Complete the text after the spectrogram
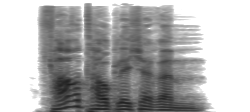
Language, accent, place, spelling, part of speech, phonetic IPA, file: German, Germany, Berlin, fahrtauglicherem, adjective, [ˈfaːɐ̯ˌtaʊ̯klɪçəʁəm], De-fahrtauglicherem.ogg
- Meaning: strong dative masculine/neuter singular comparative degree of fahrtauglich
